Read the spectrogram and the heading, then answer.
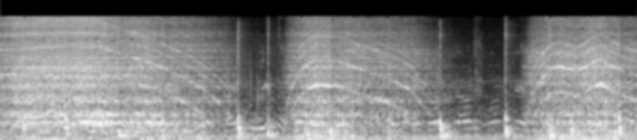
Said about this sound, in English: They are drilling holes into the first round of logs that will be fastened to the concrete foundation.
